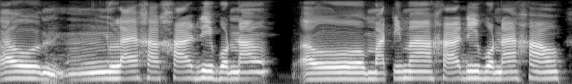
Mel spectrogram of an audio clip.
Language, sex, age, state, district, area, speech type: Assamese, female, 60+, Assam, Morigaon, rural, spontaneous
